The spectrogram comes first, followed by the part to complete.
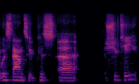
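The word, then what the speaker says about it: Ncuti: down to because uh shooty uh which is uh how uh which is how lisa uh mazimba prin pronounced it thank you very much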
